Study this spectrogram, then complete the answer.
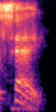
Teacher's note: talk we don't talk like that i say the word say that s is very very soft has very little energy very high pitched if we isolated it and measured just that sound so that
